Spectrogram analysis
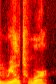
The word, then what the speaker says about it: Realtor: And there is a difference between being a realtor, which rhymes with Skeletor.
